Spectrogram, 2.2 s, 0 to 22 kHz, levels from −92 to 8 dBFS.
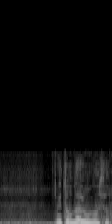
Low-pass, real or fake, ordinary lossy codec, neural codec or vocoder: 7.2 kHz; fake; none; autoencoder, 22.05 kHz, a latent of 192 numbers a frame, VITS, trained on many speakers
